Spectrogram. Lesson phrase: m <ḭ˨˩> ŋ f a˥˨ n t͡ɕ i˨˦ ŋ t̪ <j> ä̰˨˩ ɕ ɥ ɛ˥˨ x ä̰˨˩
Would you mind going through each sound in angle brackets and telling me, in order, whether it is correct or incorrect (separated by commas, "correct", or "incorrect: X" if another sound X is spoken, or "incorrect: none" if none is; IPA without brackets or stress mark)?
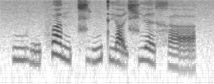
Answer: correct, correct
